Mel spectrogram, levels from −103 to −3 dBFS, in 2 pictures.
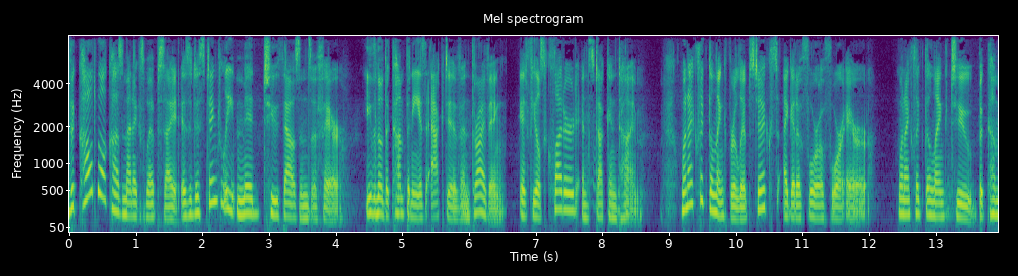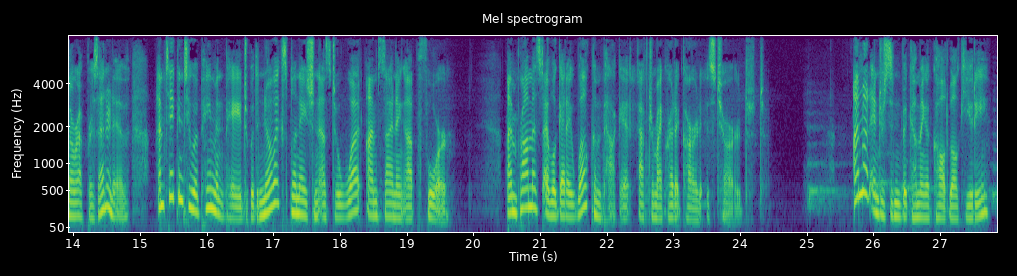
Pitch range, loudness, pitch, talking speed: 155-230 Hz, -20 LUFS, 175 Hz, 180 wpm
